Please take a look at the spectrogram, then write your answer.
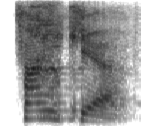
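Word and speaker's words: সংখ্যা: তাহলে কি হবে? সাংখ্যা, সাংখ্যা। খর মধ্যে একটা চাপ দিতে হবে কারণ খটা মহাপ্রাণ।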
